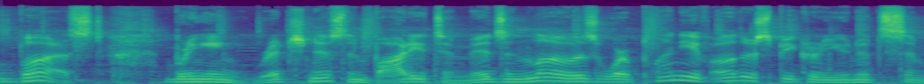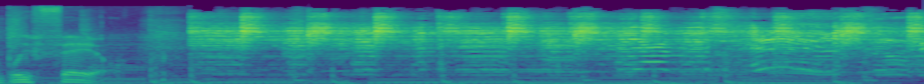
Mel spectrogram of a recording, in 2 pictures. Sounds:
inside a small room, Speech, Music

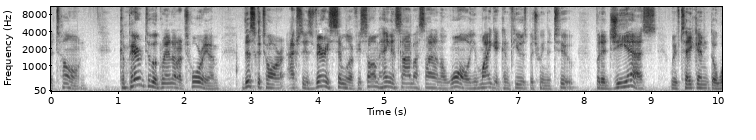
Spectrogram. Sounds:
Speech

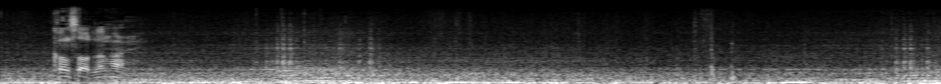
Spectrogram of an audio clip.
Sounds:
Vehicle, Speech

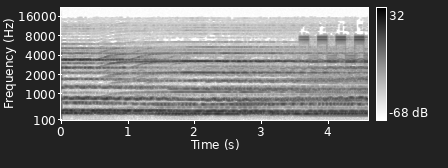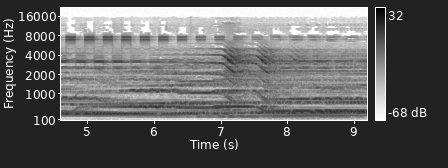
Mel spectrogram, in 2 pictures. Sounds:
playing theremin

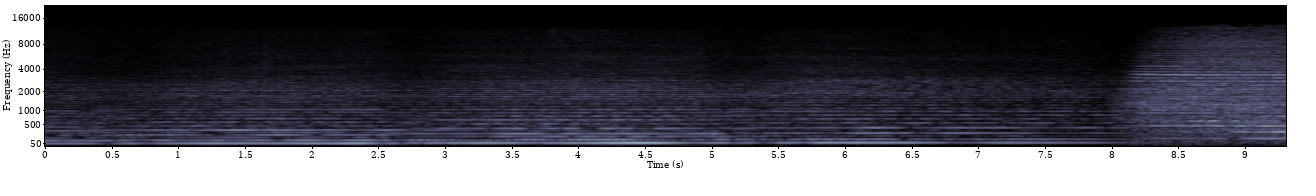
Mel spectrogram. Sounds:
Lullaby, Music

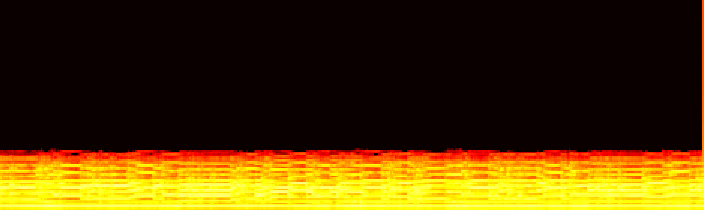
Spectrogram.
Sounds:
Musical instrument, Bagpipes, Music

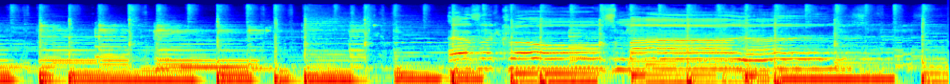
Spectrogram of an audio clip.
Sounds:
Music

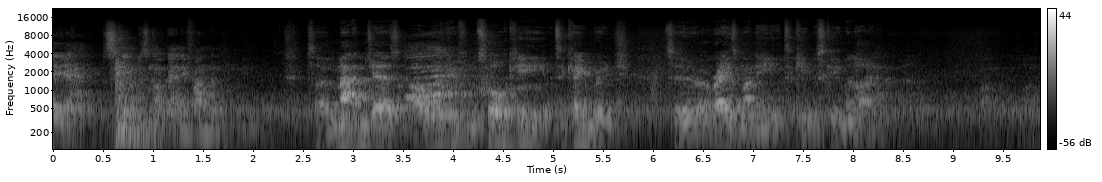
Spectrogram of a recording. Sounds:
Speech

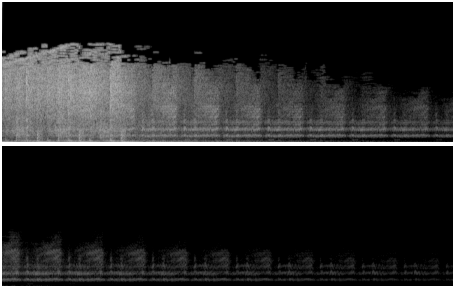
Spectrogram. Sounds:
Music

